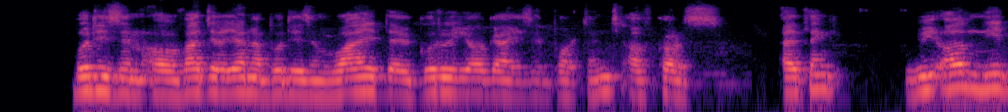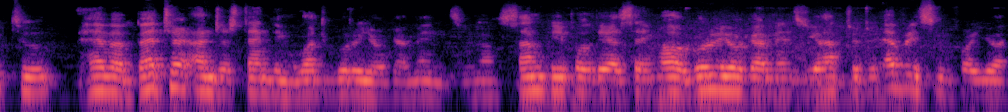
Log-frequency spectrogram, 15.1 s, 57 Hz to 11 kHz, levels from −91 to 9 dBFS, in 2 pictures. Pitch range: 130-150 Hz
